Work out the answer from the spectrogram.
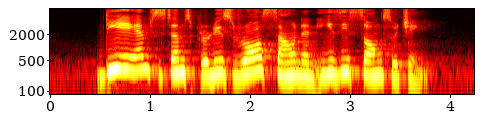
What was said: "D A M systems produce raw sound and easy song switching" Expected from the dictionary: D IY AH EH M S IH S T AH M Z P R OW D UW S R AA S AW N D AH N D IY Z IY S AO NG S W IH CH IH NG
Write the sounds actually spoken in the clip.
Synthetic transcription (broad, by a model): D IY AH EH M S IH S T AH M S P R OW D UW S R AA S AW N D AH N D IY Z IY S AO NG S W IH CH IH NG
